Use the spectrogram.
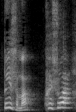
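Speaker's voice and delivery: amused prodding, rising high at the end; laughing urging. Acted. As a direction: egg him on through a laugh. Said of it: "冯子英笑着说". (笑着催促)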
